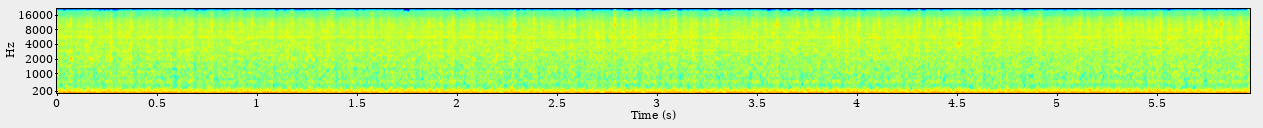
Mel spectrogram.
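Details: Junk truck, started after sitting months, shaking hard: deep, uneven, lumpy loping idle about three pulses a second; one cylinder down, suspected rear cylinder, not confirmed; engine swap considered.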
